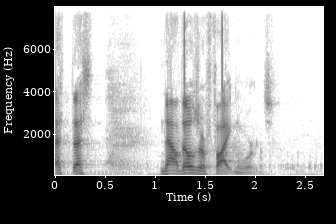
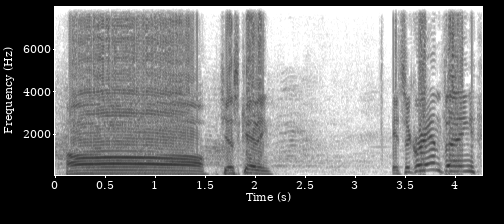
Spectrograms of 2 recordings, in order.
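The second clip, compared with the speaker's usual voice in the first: loud laughing take-back; playful loud backpedal; joking; 4 semitones higher, 10 dB louder, much slower than usual. Real, not acted. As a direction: laugh it off loudly.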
